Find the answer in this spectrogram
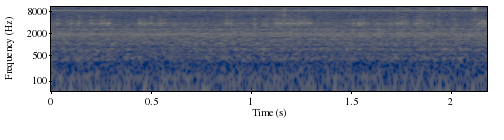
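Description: Steady low background rumble with a faint hiss and a thin, high, steady whine. There are no distinct clicks or other events.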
